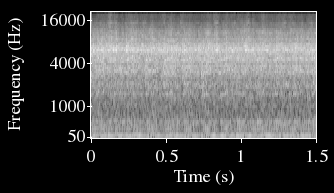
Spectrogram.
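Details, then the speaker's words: Older four-cylinder sportsbike, first cold start since purchase: steady, even low burble with smooth regular pulse, no knocks or rattles; idles cleanly, better than owner's Fireblade; old oil and fluids still due to be drained. "Well, that sounds sweet. That engine sounds better than my Fireblade, to be honest."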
